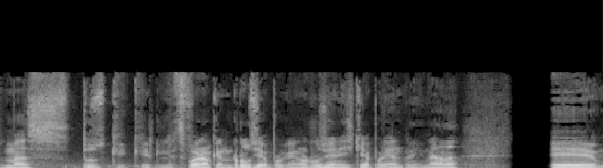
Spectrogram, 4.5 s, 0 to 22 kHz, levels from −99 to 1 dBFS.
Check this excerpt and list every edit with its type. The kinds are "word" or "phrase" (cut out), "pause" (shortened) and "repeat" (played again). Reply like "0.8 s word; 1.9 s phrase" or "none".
1.0 s word; 1.6 s word; 3.0 s word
